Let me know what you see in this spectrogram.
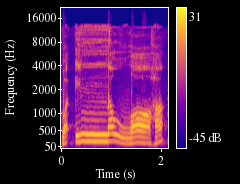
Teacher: इन्ना में नून पर ज़बर है, इसे इसमें अल्लाह की हरफ लाम के साथ मिलाएंगे, दरमियान में से अलिफ यानी हमज़ा को हज़फ किया जाएगा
